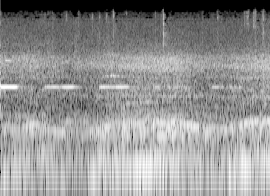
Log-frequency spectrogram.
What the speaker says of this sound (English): Sorry about the truck, garbage truck.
